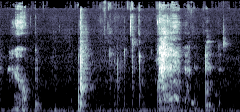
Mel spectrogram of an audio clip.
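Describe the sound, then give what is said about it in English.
Quiet crunching as a bite of crunchy Hey Tiger chocolate is slowly and delicately chewed, with a few separate crisp crackling bursts between soft, faint mouth sounds. “I just took a bite of Hey Tiger chocolate with my headphones on, and I've been like so slowly and delicately trying to crunch it because it's really crunchy”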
